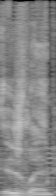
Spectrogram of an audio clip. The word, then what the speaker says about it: island: There's an S in it, it's clearly Island, not island, and she's like, yeah, there's an S, but the S is silent, and I'm like, then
